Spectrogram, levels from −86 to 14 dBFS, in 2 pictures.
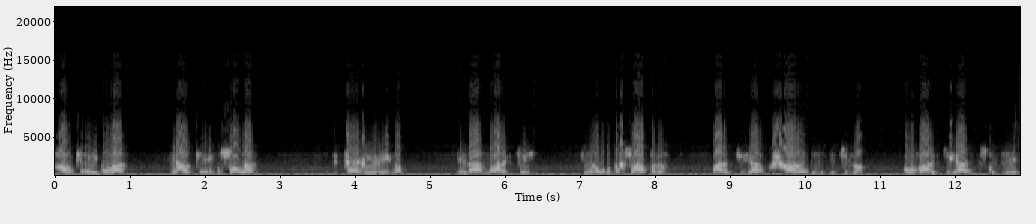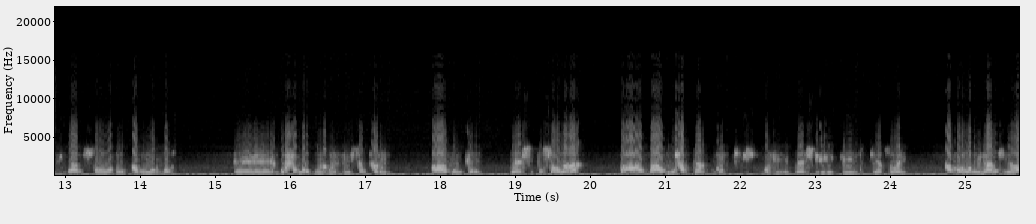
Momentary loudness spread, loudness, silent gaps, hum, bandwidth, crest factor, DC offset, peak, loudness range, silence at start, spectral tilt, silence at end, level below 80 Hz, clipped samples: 13 LU; -28 LUFS; none; none; 13 kHz; 18 dB; under 0.1%; -10 dBFS; 4 LU; 0 s; -2.5 dB/octave; 0 s; -50 dBFS; under 0.1%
